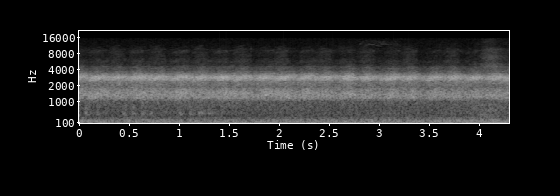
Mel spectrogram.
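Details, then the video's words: Frogs in full chorus at midnight in Nagaoka's rice fields, Niigata, Japan, recorded on a Zoom H4n; unbroken layered croaks, roughly two pulses a second, with a low steady hum underneath. "The frog sound at mid night (環境,自然音 -深夜のカエル大合唱-)"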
